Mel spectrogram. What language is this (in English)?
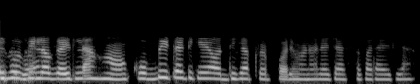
Odia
